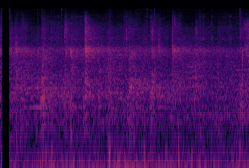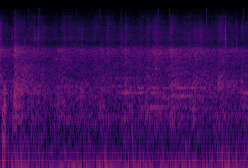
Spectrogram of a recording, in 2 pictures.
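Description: A train passing by, heard as a continuous rattling rumble with rhythmic clatter of wheels, moderately distant and fairly quiet, steady for several seconds without pause.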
